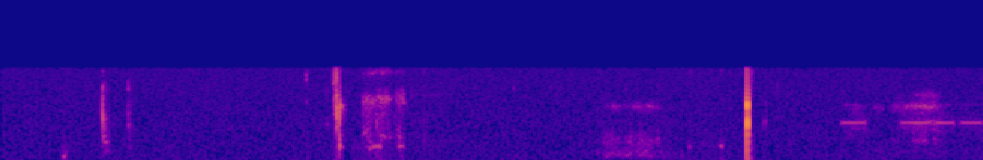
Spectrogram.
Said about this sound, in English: Yes, I heard you dialing numbers. No, I know, I'm sorry. I hit the phone. I have it up to my ear, so I hit the button.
